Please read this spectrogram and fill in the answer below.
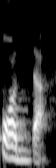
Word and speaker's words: পদ্মা: P eddy M এ পদ্মা যাকে আমরা উচ্চারণ করার সময় বলি পদ্দা পদ্মা একটি বড় নদী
